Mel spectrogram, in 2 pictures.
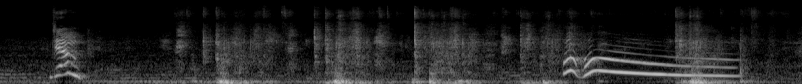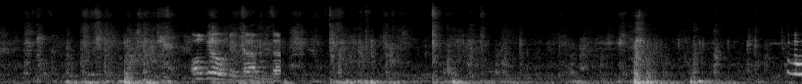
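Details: Pug puppy Lucy lets out a short whimper at the start and later one long, clear whine that falls slowly in pitch over about a second and a half. Indoor knocks and handling noises run throughout.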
